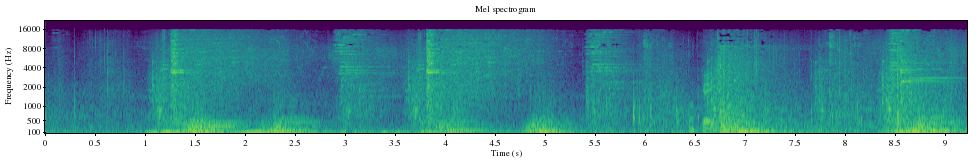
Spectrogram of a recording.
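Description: Deep rumbling blasts boom in repeated bursts.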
